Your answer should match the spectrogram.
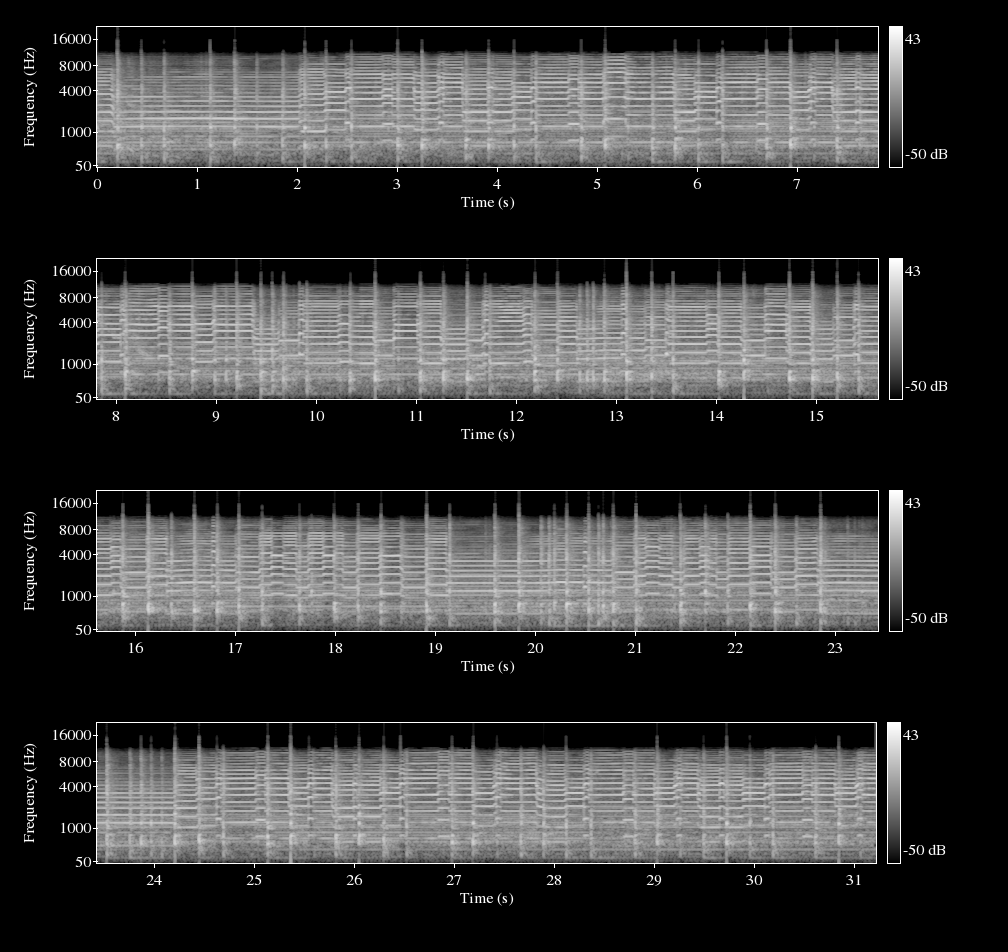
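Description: Bagpipe with a fur-covered bag playing a melody over its steady drone, joined by a djembe hand drum beating along.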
